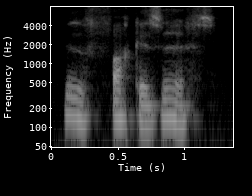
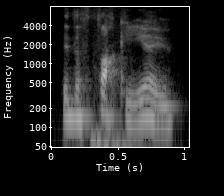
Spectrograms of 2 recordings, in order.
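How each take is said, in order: First: Soft, discreet question into an ear; hushed aside. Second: Moderately raised, blunt challenge; said loudly. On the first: Yen leans into Yenarin's ear, hushed. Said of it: "Yen leans into Yenarin's ear and goes". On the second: Yen openly challenges the stranger, loudly. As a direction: ask it out loud for the room to hear. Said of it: "and she says loudly". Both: Acted.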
